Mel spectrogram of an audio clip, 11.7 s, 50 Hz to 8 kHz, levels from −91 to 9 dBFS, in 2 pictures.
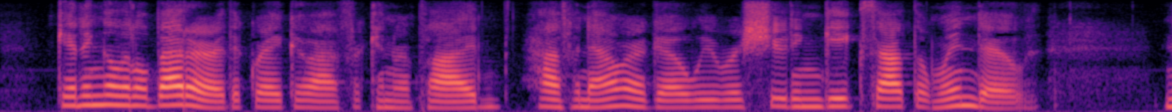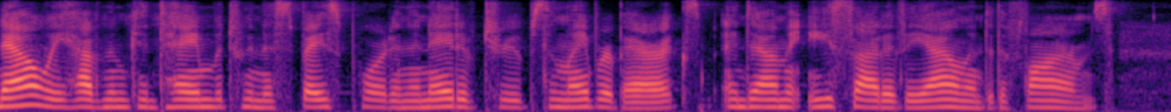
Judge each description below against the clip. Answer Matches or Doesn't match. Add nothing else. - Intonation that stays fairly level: Matches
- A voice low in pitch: Doesn't match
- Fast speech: Matches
